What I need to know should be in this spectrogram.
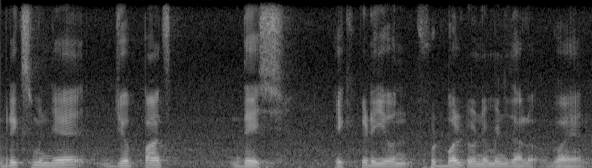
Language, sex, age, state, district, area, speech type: Goan Konkani, male, 45-60, Goa, Bardez, rural, spontaneous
